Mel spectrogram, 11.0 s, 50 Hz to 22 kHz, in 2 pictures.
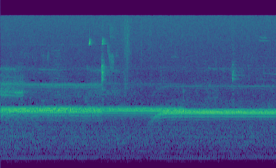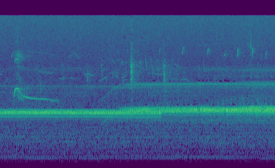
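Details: American toads trill in a spring swamp in Maynard, Massachusetts, on May 2 and 7, 2024: long, steady, high musical trills that overlap and run without a break. Faint chirps come from birds including red-winged blackbirds, titmice and song sparrows.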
